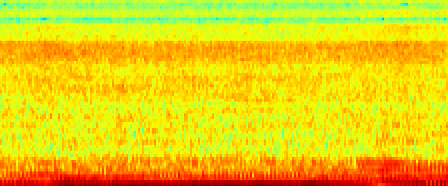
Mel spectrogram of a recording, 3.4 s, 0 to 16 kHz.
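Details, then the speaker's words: Lamborghini Murcielago LP640 V12 with twin E46 M3 ITBs on Haltech Nexus R5 ECU, first start on updated auto trigger firmware with no map loaded: smooth, even idle with deep steady beat, slight dip near end, no knocks or misses; running normally. "there you go the quiet mod I didn't know that sounds that's running really nicely"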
